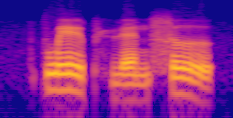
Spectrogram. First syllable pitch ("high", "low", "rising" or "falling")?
falling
